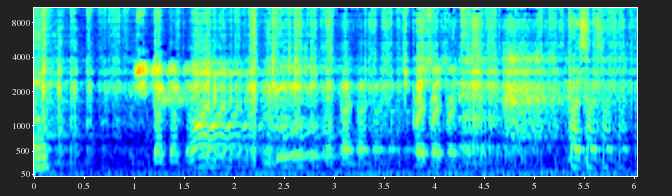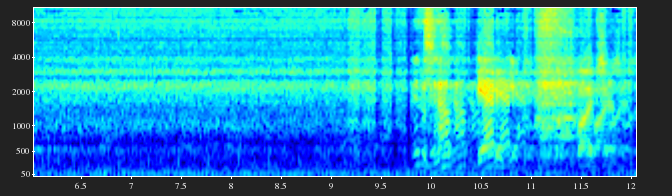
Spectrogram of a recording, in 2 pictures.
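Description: Ghost box (spirit box) output: chopped fragments of radio-like voices, with a stretch of steady static hiss in the middle.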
